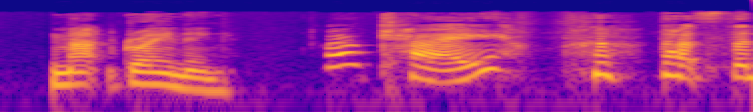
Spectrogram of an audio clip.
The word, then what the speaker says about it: Groening: I always thought it was pronounced groaning. Well, I did too, for a long time. But no, it isn't. It rhymes with raining. Matt Groening.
